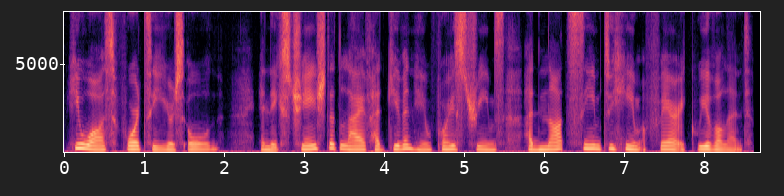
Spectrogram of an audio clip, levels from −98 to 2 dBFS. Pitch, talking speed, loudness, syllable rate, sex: 190 Hz, 165 wpm, -18 LUFS, 4.2 syllables/s, female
